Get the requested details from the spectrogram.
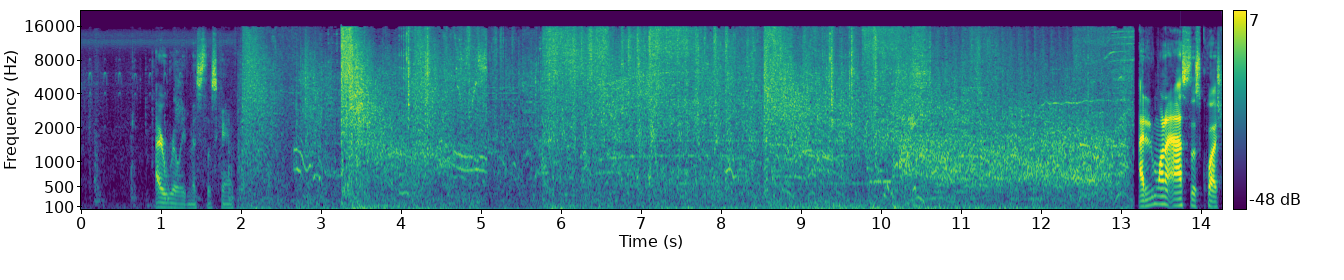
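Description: Game sound effects clatter in a noisy battle.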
